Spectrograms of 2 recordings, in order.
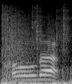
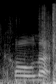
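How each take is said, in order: First: Raised, higher urgent call; urgent hold up. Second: Said in the usual way. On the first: Real, not acted. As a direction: stop everything, loud and high. Urgent reaction in VR game.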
